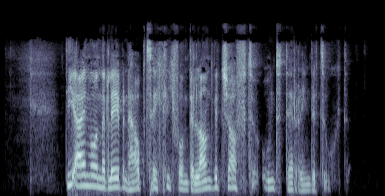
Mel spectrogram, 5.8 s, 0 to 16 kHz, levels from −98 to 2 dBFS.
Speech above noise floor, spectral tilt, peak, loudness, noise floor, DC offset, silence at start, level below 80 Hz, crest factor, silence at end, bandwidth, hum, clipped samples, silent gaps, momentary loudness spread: 58 dB; -3 dB/octave; -2 dBFS; -20 LUFS; -79 dBFS; under 0.1%; 0.45 s; -60 dBFS; 20 dB; 0.6 s; 10.5 kHz; none; under 0.1%; none; 14 LU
